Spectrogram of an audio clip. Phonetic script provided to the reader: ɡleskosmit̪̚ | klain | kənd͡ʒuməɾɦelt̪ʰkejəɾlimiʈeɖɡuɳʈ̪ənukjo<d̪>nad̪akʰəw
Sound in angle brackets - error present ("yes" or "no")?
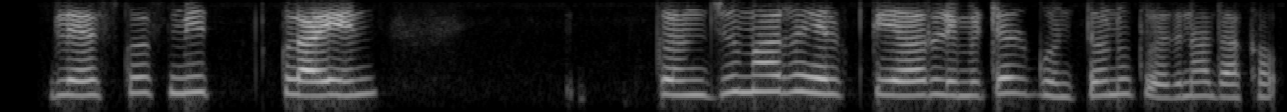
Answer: no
